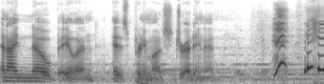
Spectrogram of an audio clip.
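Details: Adult man speaking; ordinary speech.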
